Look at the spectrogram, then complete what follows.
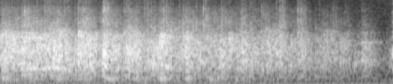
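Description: A church congregation applauding: many hands clapping densely, slowly dying away and stopping near the end.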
